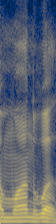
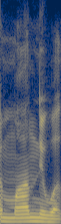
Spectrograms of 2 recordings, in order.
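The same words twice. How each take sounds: First: "मानवर" as maan-var; wrong form. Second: "मान्यवर" as maanya-var; corrected form. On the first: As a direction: say "मानवर" with no y sound. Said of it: "तो होता है मान्यवर". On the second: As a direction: add a y-glide after n in "मान्यवर". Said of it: "तो होता है". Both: Shown as a demonstration.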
